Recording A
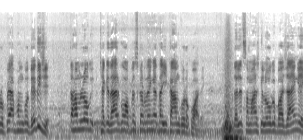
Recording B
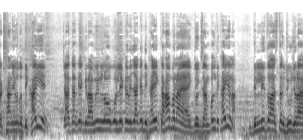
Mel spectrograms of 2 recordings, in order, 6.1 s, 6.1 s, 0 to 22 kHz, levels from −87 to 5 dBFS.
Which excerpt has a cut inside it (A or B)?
A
